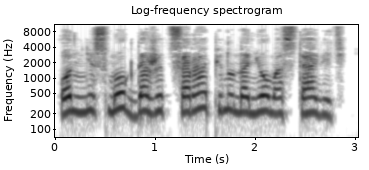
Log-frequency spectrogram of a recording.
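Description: A man's voice: sits high, level tone, moderate pace, no room sound, voice pushed up, lightly acted. A man voicing a weeping old male house-elf who stammers through sobs and speaks of himself in the third person. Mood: sobbing.

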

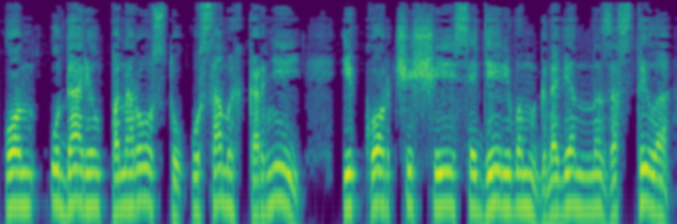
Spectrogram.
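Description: A man reading a fantasy novel aloud as audiobook narration, measured and even. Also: fairly high pitch, slightly rough, dry recording.

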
